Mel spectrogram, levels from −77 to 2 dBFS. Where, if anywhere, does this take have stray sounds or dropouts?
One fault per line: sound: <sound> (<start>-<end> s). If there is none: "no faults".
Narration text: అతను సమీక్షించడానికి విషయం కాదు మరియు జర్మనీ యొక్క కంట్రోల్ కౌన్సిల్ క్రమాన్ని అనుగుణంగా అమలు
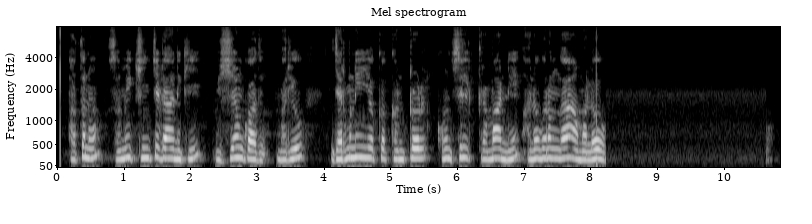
no faults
